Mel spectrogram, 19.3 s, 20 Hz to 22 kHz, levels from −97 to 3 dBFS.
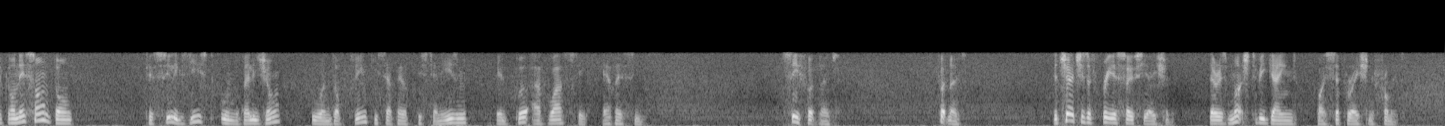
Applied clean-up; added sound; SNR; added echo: neural mask model Resemble Enhance denoiser.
